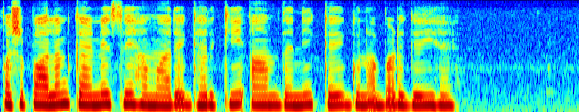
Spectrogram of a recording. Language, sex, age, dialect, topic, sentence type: Hindi, female, 25-30, Awadhi Bundeli, agriculture, statement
